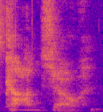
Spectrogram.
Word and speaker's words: kancho: Today's word is known as kancho. Pronounced exactly the way it's spelled, ka-n-cho.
